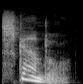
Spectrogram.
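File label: "scandal", British English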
